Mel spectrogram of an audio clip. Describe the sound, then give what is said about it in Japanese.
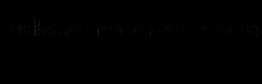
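A steady, soft fizzing hiss of carbonated shampoo on a scalp during a shampoo, with the hands lifted off the head, faint crackling pops, bright and airy, continuing evenly throughout with no one speaking. “ほら、パチパチシュワシュワって音するでし”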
